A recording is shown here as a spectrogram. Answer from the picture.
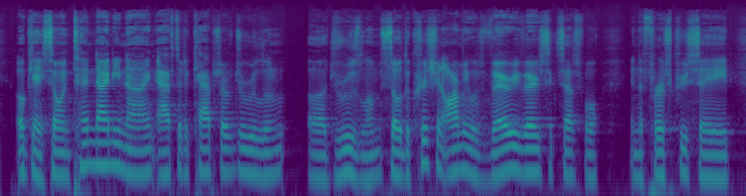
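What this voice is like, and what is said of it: Accented, thick mumbled-sounding speech. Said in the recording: “it's hard with my accent, and I talk like I'm eating like a freaking jar of peanut butter”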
